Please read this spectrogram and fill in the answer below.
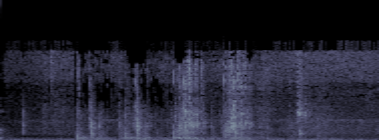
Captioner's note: loud knocking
